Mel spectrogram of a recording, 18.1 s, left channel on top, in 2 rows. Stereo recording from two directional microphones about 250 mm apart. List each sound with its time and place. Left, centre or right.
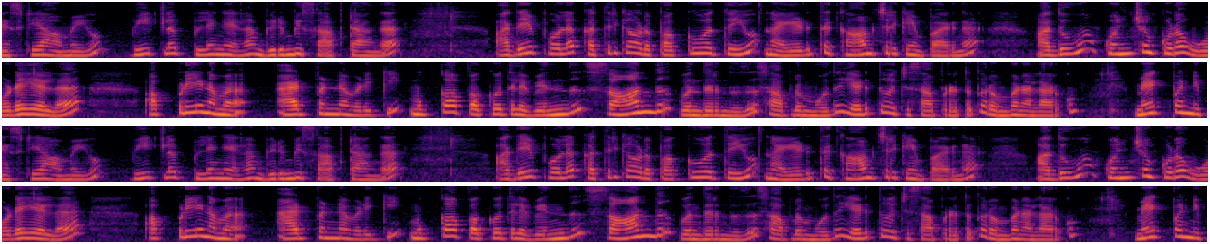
0.0 s speech: centre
